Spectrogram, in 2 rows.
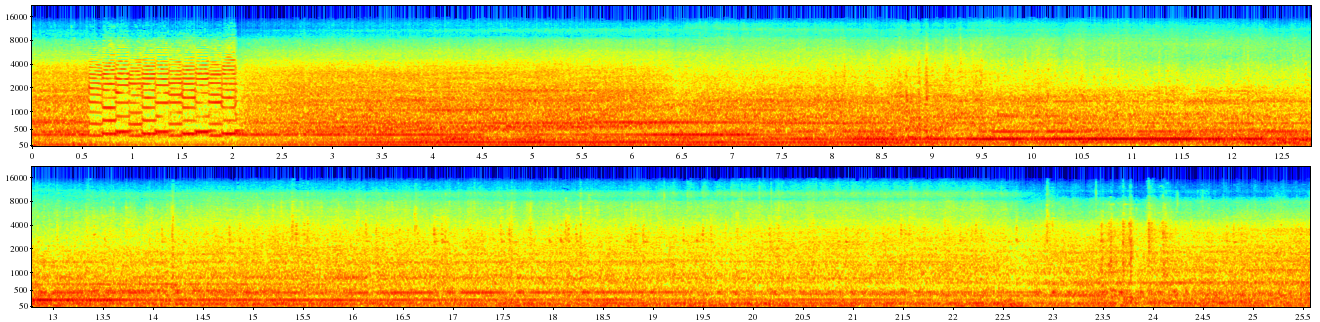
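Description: Başak 2075 tractor's diesel engine running steadily under load while driving an Elibol small square baler through straw, with a steady whine from the driveline. A brief warbling noise sounds in the first two seconds.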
